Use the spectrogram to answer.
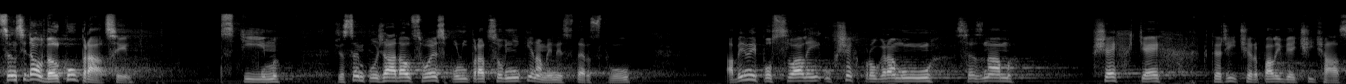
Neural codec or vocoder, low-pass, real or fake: none; 10.8 kHz; real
